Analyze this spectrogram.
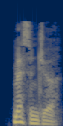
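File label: "messenger", British English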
